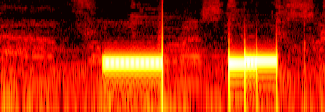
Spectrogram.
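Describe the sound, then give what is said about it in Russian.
Telephone dialing tones while a number is keyed in to call a debt collector: one longer steady tone, then a quick cluster of several short beeps, clear and alone. “На второй номер набираю.”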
